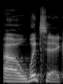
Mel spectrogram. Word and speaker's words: Wittek: But the one we're gonna be focused on today is what happened to Jeff Wittek. I think I say his name Wittek, W-I-T-T-E-K.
